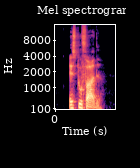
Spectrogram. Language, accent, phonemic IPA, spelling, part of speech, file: French, France, /ɛs.tu.fad/, estouffade, noun, LL-Q150 (fra)-estouffade.wav
- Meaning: estouffade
